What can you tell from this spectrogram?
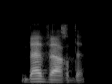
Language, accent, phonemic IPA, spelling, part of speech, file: French, France, /ba.vaʁd/, bavarde, adjective / verb, LL-Q150 (fra)-bavarde.wav
- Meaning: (adjective) feminine singular of bavard; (verb) inflection of bavarder: 1. first/third-person singular present indicative/subjunctive 2. second-person singular imperative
